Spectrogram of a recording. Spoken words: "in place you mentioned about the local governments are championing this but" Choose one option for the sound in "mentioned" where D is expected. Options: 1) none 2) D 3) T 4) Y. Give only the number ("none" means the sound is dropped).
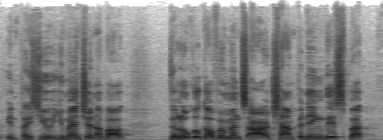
1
